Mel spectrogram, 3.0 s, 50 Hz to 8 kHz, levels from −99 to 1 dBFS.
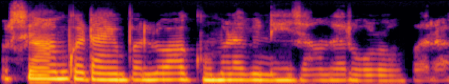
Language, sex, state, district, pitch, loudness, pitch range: Garhwali, female, Uttarakhand, Uttarkashi, 205 Hz, -15 LUFS, 195-215 Hz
